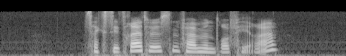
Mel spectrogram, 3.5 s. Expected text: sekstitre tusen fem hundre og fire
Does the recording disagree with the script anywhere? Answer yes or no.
no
